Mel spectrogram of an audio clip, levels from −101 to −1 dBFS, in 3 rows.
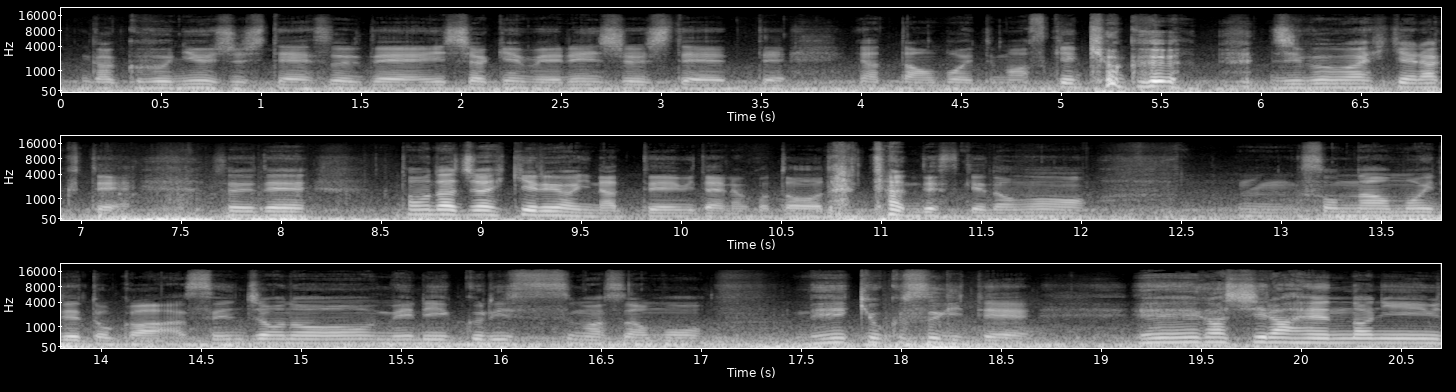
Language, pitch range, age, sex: Japanese, 115-155 Hz, 20-39, male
